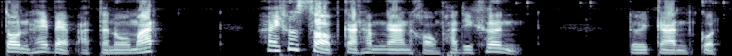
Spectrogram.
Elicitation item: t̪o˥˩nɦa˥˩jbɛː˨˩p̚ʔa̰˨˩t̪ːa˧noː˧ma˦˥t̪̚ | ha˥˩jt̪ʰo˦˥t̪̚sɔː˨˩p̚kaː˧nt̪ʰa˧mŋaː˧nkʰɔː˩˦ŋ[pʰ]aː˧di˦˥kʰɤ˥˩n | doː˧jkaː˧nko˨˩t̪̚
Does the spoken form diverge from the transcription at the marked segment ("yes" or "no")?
no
